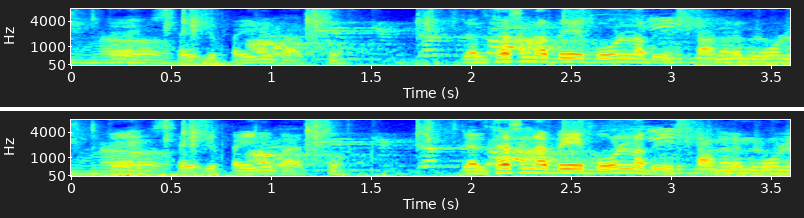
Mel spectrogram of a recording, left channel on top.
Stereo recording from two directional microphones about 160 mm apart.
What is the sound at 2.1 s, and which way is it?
Speech, 20° right (ahead or behind).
